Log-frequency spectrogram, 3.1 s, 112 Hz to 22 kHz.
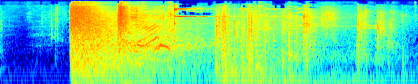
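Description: A sudden loud burst of gunfire from the 1997 horror film Scream 2 erupts after brief quiet, followed by crashing, thudding impacts and ringing noise that trail off over a few seconds.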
